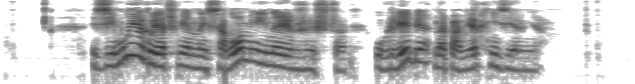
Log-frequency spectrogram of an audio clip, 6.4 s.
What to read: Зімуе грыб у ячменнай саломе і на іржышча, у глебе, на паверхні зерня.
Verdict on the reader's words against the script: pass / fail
fail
